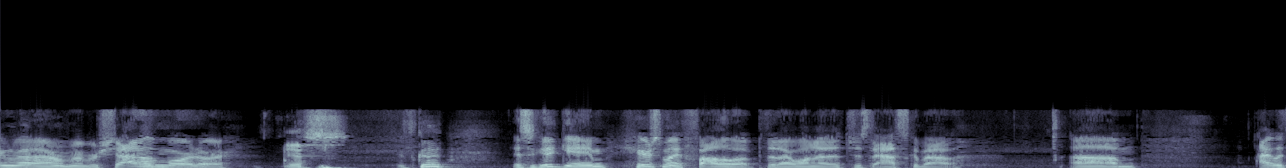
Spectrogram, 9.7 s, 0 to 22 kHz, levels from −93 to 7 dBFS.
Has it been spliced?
no; 0 cuts

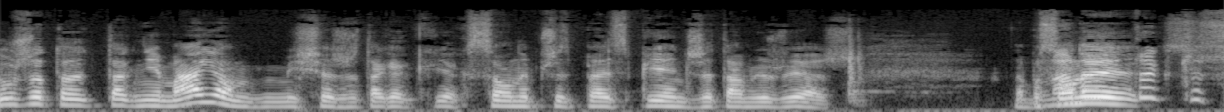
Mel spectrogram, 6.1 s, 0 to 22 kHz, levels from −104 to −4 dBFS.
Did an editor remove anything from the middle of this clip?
no; 0 cuts

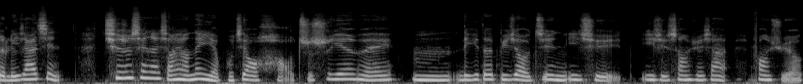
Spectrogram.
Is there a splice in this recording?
yes; 1 cut; at 4.0 s

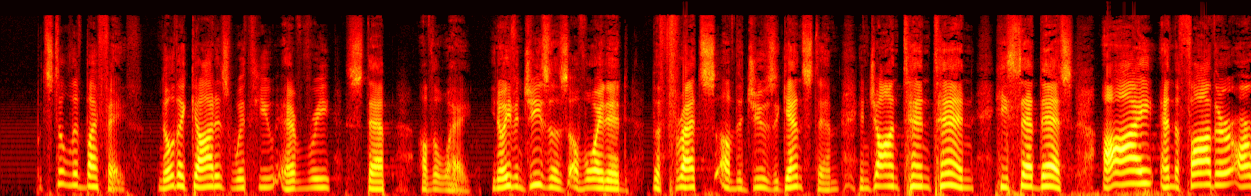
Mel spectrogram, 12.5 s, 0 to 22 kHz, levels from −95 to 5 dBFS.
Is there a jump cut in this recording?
yes; 3 cuts; at 1.5 s, 4.8 s, 6.4 s

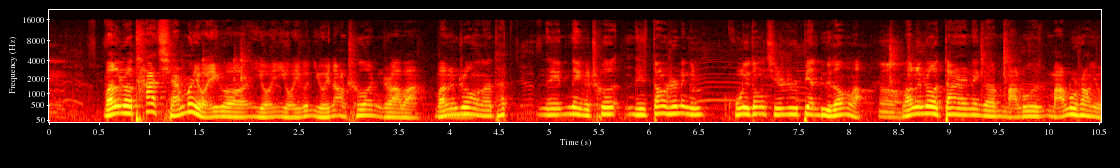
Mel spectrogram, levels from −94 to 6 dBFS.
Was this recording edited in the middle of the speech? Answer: no; 0 cuts

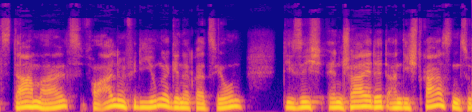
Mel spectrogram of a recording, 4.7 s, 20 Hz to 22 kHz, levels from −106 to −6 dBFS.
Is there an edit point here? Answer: no; 0 cuts

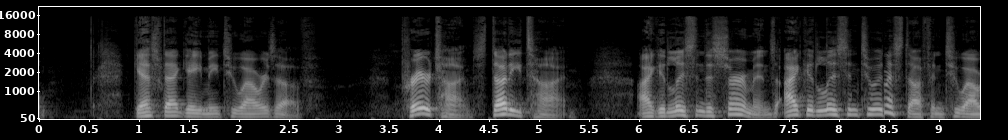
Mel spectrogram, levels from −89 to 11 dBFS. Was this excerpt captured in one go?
no; 3 cuts; at 1.2 s, 2.9 s, 8.5 s

